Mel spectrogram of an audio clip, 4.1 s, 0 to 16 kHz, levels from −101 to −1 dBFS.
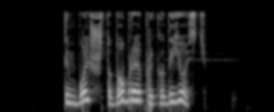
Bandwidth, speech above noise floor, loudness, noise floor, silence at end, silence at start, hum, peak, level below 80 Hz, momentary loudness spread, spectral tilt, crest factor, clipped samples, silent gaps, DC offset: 11.5 kHz; over 55 dB; -35 LUFS; under -90 dBFS; 1.05 s; 0.95 s; none; -18 dBFS; -72 dBFS; 14 LU; -4 dB/octave; 18 dB; under 0.1%; none; under 0.1%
